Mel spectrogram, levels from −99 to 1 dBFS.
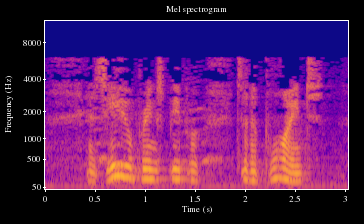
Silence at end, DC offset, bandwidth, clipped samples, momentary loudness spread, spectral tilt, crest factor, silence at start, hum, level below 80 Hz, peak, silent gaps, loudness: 0 s; under 0.1%; 6.4 kHz; under 0.1%; 13 LU; -5.5 dB/octave; 20 dB; 0 s; none; -52 dBFS; -6 dBFS; none; -24 LUFS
